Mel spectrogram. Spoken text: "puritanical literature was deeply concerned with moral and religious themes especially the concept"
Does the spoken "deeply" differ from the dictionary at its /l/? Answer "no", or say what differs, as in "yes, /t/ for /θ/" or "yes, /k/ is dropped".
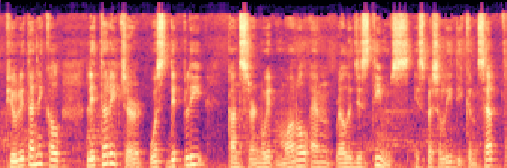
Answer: no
